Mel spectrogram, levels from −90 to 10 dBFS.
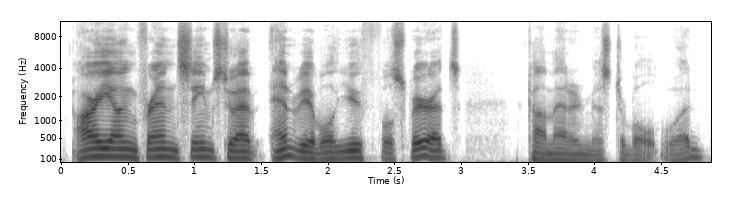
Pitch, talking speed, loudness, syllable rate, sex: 115 Hz, 150 wpm, -19 LUFS, 4.6 syllables/s, male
